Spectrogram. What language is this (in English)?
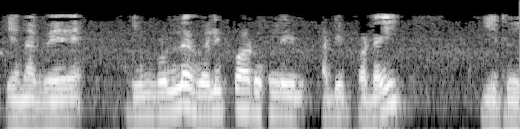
Tamil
